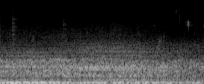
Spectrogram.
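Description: Low, steady rumble of passing street traffic, a motor vehicle going by and easing off slightly toward the end.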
